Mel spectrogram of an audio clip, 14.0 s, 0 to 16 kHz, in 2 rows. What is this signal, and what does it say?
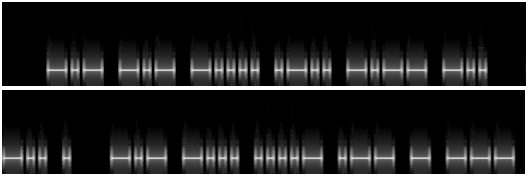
Morse code, heard as a keyed tone, about 15 wpm, 700 Hz. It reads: KK6LYD DE KB4WTO
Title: USA Callsign DE Callsign - 6 Characters - 15wpm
